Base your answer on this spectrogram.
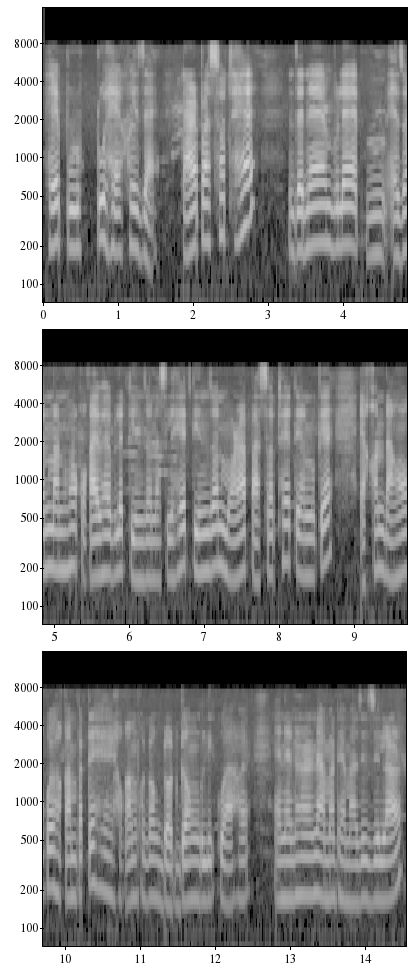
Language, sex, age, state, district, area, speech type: Assamese, female, 45-60, Assam, Dhemaji, rural, spontaneous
